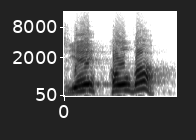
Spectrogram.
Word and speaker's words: Yehovah: When you look at it up again in Strong's, its pronunciation is Yehovah. That's what it says.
